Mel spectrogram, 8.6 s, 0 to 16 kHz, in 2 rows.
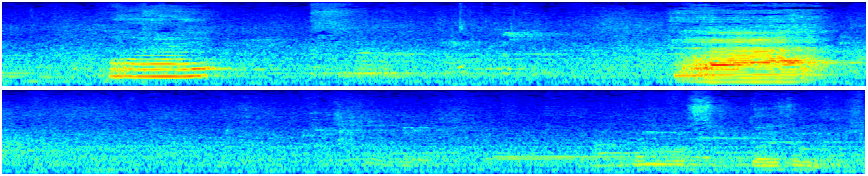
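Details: Hand-reared female spotted seal pup, born 19 April, at Oga Aquarium, Japan, on 9 May 2017, calling loudly, perhaps from hunger or to reach the keeper. Two harsh, harmonic wails, the second longer, in a quiet indoor room.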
